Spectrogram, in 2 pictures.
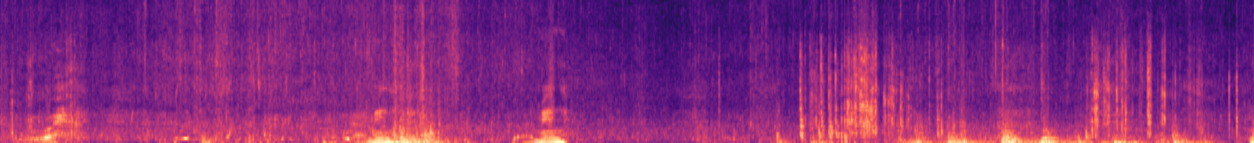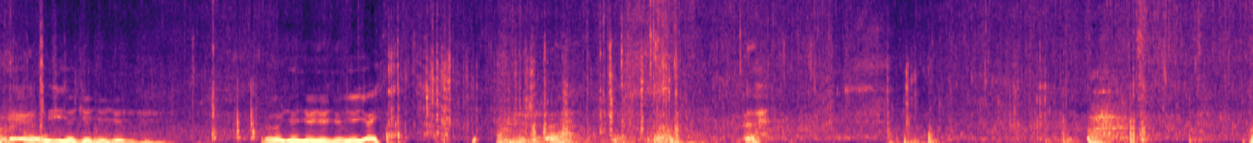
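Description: Water rushes and gurgles along a shallow stream.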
